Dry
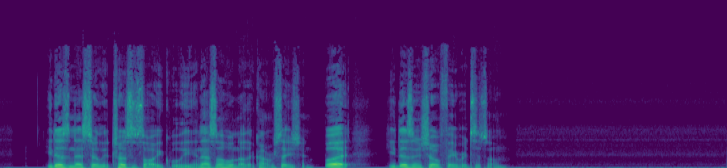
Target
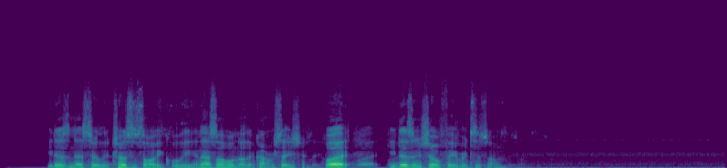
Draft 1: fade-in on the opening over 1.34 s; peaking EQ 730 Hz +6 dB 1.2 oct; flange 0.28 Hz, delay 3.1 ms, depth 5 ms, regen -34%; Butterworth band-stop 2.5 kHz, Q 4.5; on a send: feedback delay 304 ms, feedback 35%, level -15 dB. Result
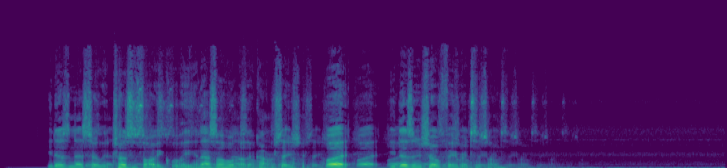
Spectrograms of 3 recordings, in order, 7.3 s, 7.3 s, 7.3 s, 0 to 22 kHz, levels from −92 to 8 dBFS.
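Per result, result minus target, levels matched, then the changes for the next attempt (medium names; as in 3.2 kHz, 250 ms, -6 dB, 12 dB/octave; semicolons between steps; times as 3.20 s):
echo-to-direct +11.5 dB; 4 kHz band +6.5 dB
change: feedback delay 304 ms, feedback 35%, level -26.5 dB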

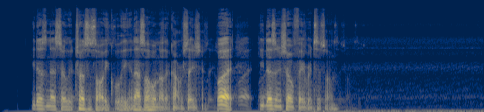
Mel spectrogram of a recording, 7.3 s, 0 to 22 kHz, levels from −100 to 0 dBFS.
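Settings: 4 kHz band +6.5 dB
add after fade-in on the opening: low-pass 3.2 kHz 12 dB/octave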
